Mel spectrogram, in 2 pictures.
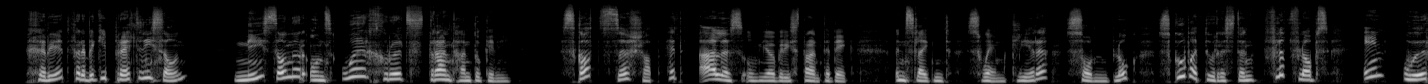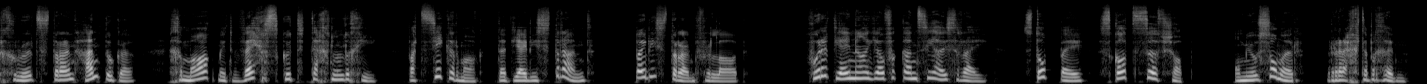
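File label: Afrikaans, female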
